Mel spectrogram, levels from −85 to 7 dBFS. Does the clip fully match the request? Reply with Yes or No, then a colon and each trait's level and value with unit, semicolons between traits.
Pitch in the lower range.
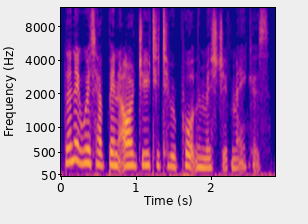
No: high, 230 Hz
